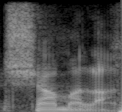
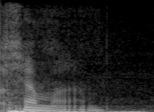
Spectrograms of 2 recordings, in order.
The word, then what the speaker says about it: Shyamalan: Night Shyamalan. Shyamalan.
